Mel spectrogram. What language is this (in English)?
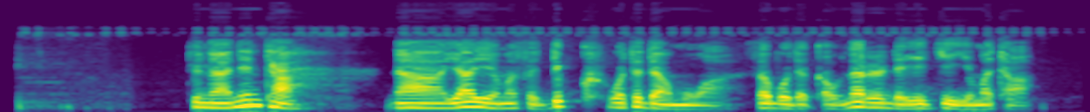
Hausa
